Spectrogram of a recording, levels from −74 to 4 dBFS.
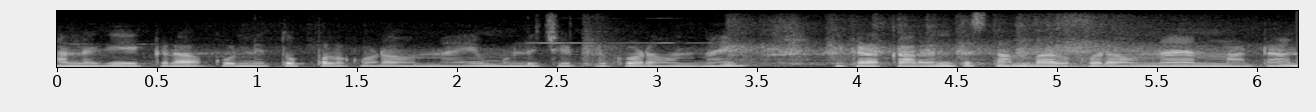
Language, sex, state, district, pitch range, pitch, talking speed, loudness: Telugu, female, Andhra Pradesh, Manyam, 180-190 Hz, 185 Hz, 175 wpm, -18 LUFS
